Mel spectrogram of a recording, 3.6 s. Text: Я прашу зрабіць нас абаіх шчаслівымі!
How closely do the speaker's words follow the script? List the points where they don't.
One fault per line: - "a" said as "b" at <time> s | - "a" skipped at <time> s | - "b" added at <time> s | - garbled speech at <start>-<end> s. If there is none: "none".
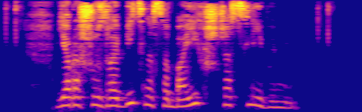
none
